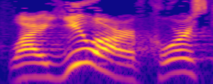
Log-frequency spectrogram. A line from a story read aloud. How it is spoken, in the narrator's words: mighty roar of approval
